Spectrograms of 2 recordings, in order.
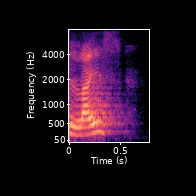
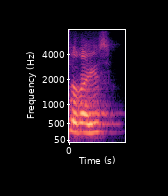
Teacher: When I say lice, the tongue touches to the upper part. When I pronounce rice, the tongue doesn't touch.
